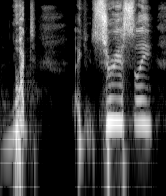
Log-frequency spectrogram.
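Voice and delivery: high, rising disbelief; mock outrage at a card bid; incredulous brother. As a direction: squeak out seriously in disbelief.

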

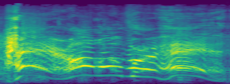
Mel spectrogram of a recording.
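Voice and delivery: high, slow, stretched-out holler; triumphant proclamation. Real, not acted. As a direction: cry out the miracle to the congregation. Preacher proclaims the healing.

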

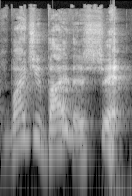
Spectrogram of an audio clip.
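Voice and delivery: exasperated parent. Retold or imitated. Son mimics his parents questioning a purchase, mock exasperated. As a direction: imitate a parent's indignant question. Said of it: "flashbacks to my parents".

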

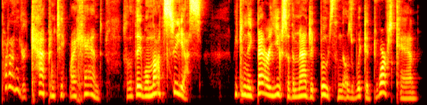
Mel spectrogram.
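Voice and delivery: high-pitched conspiring character voice; high storybook sidekick; Sauron. A narrator's reading. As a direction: urge a companion along in a high voice. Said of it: "said Sauron to the prince".

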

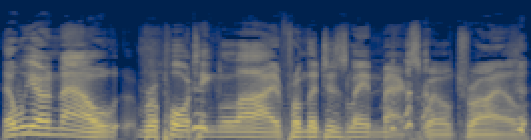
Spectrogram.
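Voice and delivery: mock live news report; put-on broadcast voice; silly CNN reporter. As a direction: report it live like a hammed-up anchor. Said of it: "We're switching from the crazy voice".

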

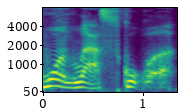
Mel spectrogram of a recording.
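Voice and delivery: whispered mobster, slow; hushed gangster menace; New York mobster. Shown as a demonstration. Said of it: "generic East Coast, like, New York".

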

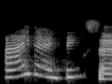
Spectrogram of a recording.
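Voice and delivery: high, mock-defiant chorus; hands-on-hips sass. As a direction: mimic a squeak back with cheeky defiance. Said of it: "they put their hands on their hips".

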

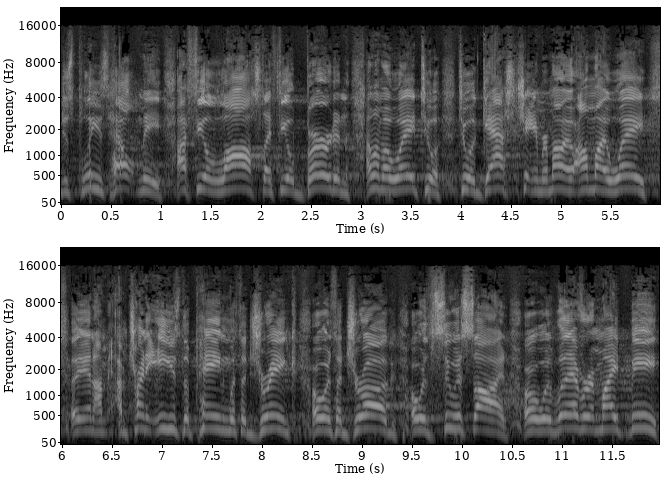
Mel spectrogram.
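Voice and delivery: voicing the lost crying for help; desperate plea. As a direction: cry out for help like someone lost. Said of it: "they're saying".

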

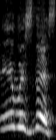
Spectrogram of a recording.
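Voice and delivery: ordinary talk

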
